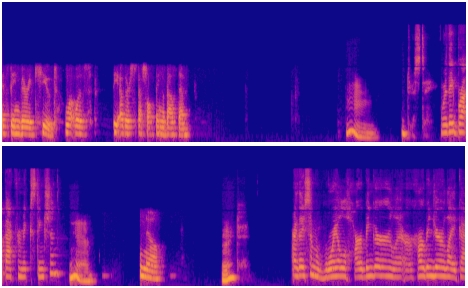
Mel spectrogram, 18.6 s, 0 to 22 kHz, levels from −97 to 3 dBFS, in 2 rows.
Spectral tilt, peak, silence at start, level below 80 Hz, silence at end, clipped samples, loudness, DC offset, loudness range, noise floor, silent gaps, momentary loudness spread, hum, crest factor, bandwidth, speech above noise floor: -6 dB/octave; -10 dBFS; 0 s; -64 dBFS; 0 s; under 0.1%; -27 LUFS; under 0.1%; 8 LU; -88 dBFS; none; 11 LU; none; 18 dB; 12.5 kHz; 62 dB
